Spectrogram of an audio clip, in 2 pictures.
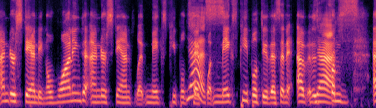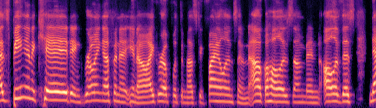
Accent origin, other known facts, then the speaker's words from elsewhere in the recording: Seattle, Washington, United States; I grew up in the Seattle area during the days of the Green River Killer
